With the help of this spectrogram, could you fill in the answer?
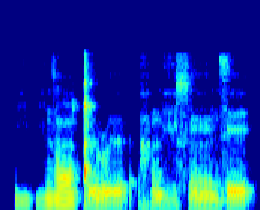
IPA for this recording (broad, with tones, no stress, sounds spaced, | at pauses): i̤˦ ʔ i̤˦ n z ɔ̃ː˦ ǃ ʏ˨ ɹ ʏ˧ | ʔ a̤˨ ŋ͡m e̤˦ ɬ ẽː˨ n z e˧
